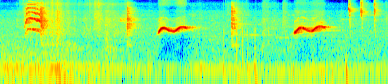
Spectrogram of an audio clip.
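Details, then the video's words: Parrot parents with two chicks, described as wild and kept at home, flying about; a brief high squawk opens, then two wavy undulating whistles about three seconds apart, with faint clicks and scratches. "Wild parrots flying and there beautiful sound"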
